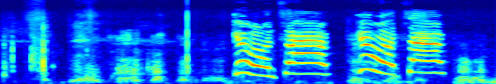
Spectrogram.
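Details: Border Collie playing with a ball; four tonal whining yelps, each bent and wavering, in two pairs, preceded by a person's encouraging speech.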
